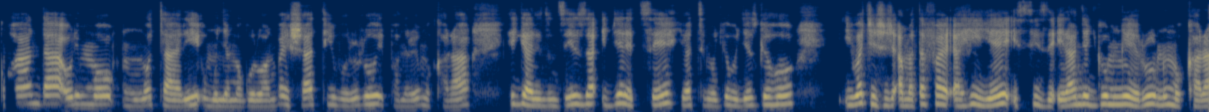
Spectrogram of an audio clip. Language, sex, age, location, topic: Kinyarwanda, female, 36-49, Kigali, government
